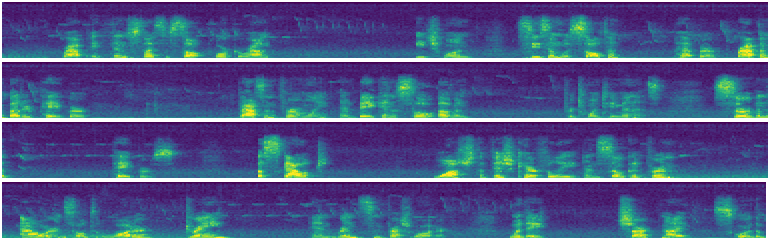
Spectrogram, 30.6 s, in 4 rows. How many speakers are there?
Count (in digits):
1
